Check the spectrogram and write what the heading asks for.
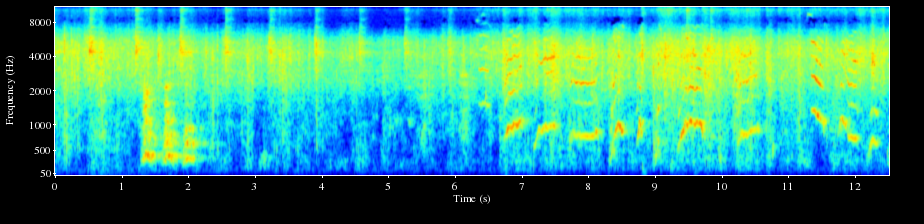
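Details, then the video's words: Great Pyrenees named Gracie, a mother dog playing with her puppies: a run of high, short whimpering yips and whines, each sliding up then down, repeated rapidly in the second half, over rustling and handling noise. "Gracie Our Great Pyrenees Mamma Plays with her Puppies"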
